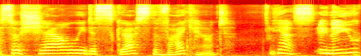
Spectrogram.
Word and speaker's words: viscount: first guy kept calling him fight discount yeah fizzcount yeah cause it looks like it oops it looks like it uh should be pronounced vizcount this count v-i-s-c-o-u-n-t um but it's vi count and yeah i'm not gonna lie to you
